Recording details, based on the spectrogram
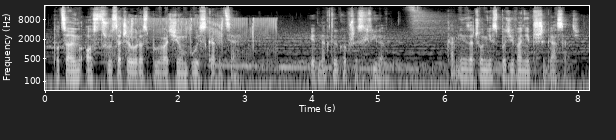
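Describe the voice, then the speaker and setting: Low-voiced male fantasy narrator. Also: a little mellow. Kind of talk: scripted dramatic fantasy narration. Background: music.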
